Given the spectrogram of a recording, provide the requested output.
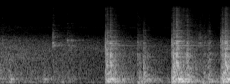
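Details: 1997 Fiat Palio 1.0 MPI, 280,000 km, wheel rocked by hand: three dull clunks about half a second apart; the mechanic traces the suspension noise to a worn ball joint and plans to replace both.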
